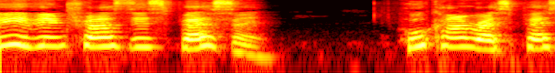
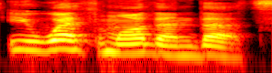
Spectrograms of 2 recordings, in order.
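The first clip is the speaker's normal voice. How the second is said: softer, lower sincere words; tender reassurance to the women watching; 5 semitones lower, 7 dB quieter than usual. Real, not acted. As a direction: comfort her gently. Soft reassurance after urging.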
